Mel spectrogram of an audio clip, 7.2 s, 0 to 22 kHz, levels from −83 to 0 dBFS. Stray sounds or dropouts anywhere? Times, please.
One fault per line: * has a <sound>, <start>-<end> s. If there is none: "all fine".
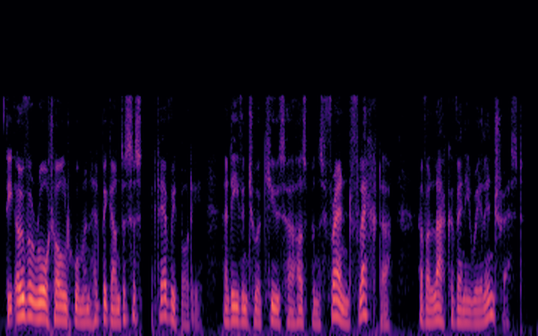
* has a dropout, 1.9-2.0 s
